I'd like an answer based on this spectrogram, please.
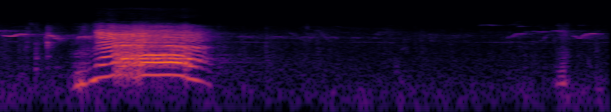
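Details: Goat in labour giving birth, letting out a single long, strained, wavering bleat near the start, followed by quiet with faint bird chirps and a soft distant sound at the end.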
